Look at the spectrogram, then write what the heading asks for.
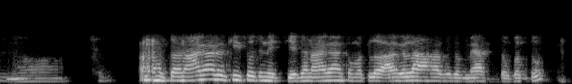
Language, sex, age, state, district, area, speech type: Maithili, male, 18-30, Bihar, Darbhanga, rural, conversation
